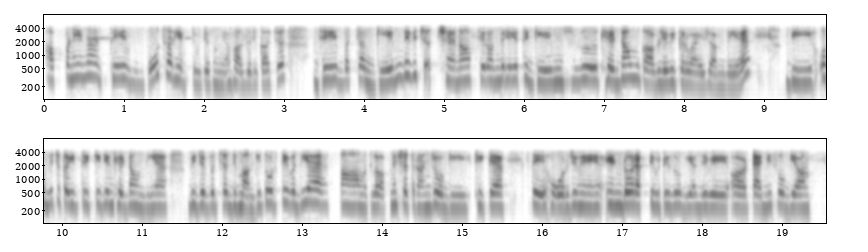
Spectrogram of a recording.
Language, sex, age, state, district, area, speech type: Punjabi, female, 18-30, Punjab, Fazilka, rural, conversation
